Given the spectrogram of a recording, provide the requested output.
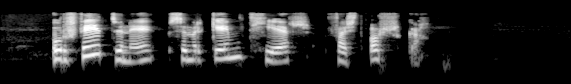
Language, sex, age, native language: Icelandic, female, 30-39, Icelandic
